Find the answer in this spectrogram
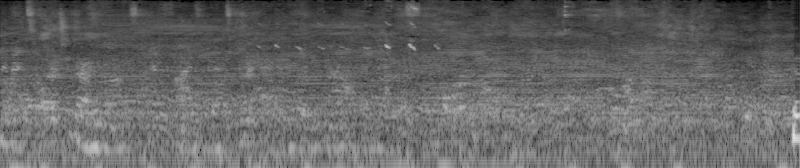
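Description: Electric dog clipper with a comb attachment running as it is drawn through a dog's coat, under a steady background of many voices chattering and faint music.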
